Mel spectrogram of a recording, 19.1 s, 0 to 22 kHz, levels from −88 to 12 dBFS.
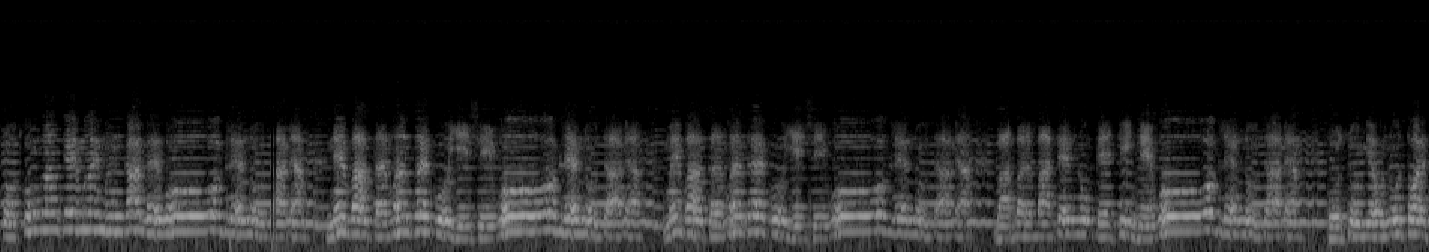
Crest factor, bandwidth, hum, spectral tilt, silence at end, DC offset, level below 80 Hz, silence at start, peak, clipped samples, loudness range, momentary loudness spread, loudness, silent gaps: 16 dB; 17 kHz; none; -8 dB/octave; 0 s; under 0.1%; -68 dBFS; 0 s; -18 dBFS; under 0.1%; 5 LU; 9 LU; -34 LUFS; none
